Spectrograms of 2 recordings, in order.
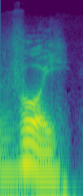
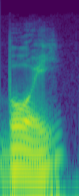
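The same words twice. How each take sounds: First: The first sound is a v sound. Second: The first sound is a b sound. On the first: This is how it is said in most other Spanish-speaking places. "if you went to Mexico or or most other places that are Spanish speaking, you'd hear" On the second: This is how it is said in Spain. "in Spain is pronounced like a B"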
